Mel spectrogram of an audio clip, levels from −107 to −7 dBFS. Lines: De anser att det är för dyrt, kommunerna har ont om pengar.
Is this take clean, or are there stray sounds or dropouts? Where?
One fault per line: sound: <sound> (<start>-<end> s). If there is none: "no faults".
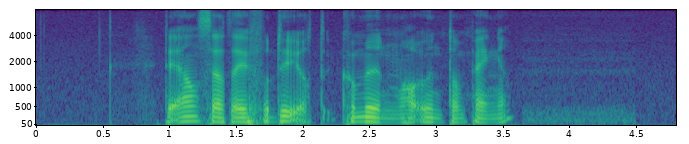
no faults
